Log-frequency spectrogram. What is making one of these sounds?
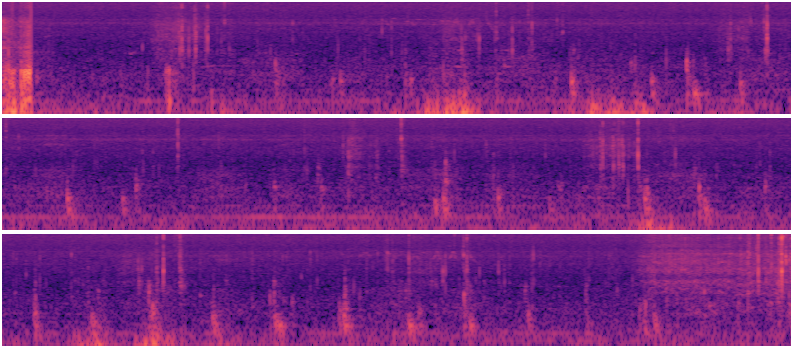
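A baitcasting reel clicks and whirs as line is reeled in.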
